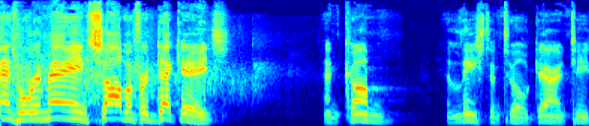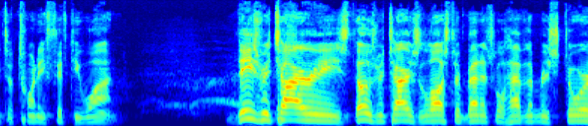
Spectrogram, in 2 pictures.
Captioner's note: applause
